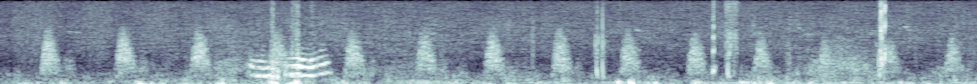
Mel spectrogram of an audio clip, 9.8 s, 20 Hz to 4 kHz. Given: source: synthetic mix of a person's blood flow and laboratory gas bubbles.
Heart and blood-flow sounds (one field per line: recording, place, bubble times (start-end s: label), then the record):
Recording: Doppler ultrasound of blood flow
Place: subclavian vein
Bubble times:
5.93-6.06 s: bubbles
7.10-7.17 s: bubbles
7.24-7.38 s: bubbles
8.76-8.88 s: bubbles
From the record:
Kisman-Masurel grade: 121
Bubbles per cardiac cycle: 1 to 2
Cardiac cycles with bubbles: 10 to 50%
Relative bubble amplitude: barely perceptible (0.100 to 0.250)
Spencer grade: 2 (many but less than half of the cardiac periods contain bubble signals, singularly or in groups)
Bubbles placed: anywhere in the cardiac cycle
